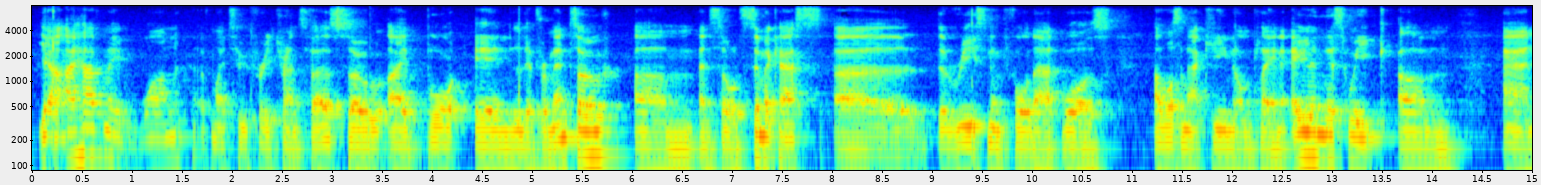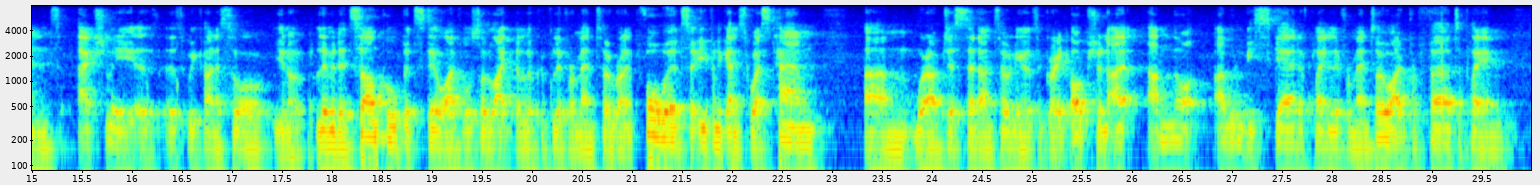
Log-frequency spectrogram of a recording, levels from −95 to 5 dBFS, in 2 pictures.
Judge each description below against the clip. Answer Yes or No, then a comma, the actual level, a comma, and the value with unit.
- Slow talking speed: No, average, 175 wpm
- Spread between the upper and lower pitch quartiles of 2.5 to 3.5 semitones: Yes, average, 3.2 semitones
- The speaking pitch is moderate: No, very low, 85 Hz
